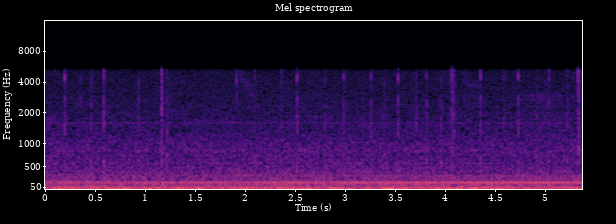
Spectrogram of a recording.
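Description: Steady low electrical hum with faint, irregular light clicks and taps from handwriting annotations being drawn onto the slide.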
